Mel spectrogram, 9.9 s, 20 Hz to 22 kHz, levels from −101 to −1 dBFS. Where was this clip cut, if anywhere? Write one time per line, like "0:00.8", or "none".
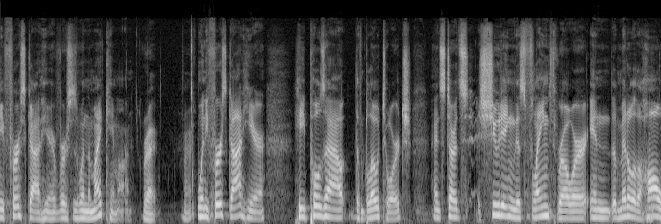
0:05.3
